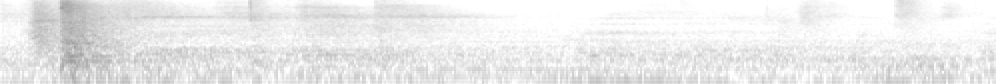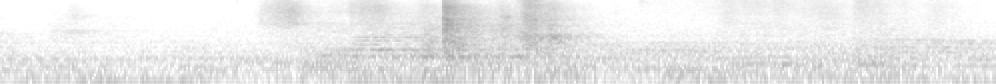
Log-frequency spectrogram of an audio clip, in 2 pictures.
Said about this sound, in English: Let's take these drawers out and see how much room you have.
